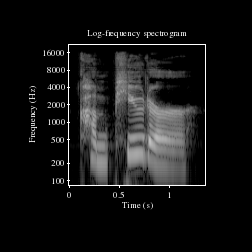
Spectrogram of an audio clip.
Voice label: "computer", English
